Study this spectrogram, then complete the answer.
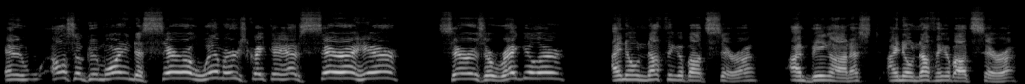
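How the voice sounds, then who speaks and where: A high, bright male voice that swings widely in pitch as he chats on a casual livestream. He greets viewers and reads their comments aloud in a playful, animated way, often repeating a phrase. The sound is dry and close, with no room echo. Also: normal speed. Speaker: host of a sewing machine restoration channel.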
